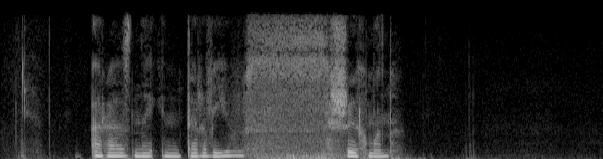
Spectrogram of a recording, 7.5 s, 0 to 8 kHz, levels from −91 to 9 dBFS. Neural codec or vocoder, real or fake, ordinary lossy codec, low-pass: none; real; MP3, 64 kbps; 7.2 kHz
